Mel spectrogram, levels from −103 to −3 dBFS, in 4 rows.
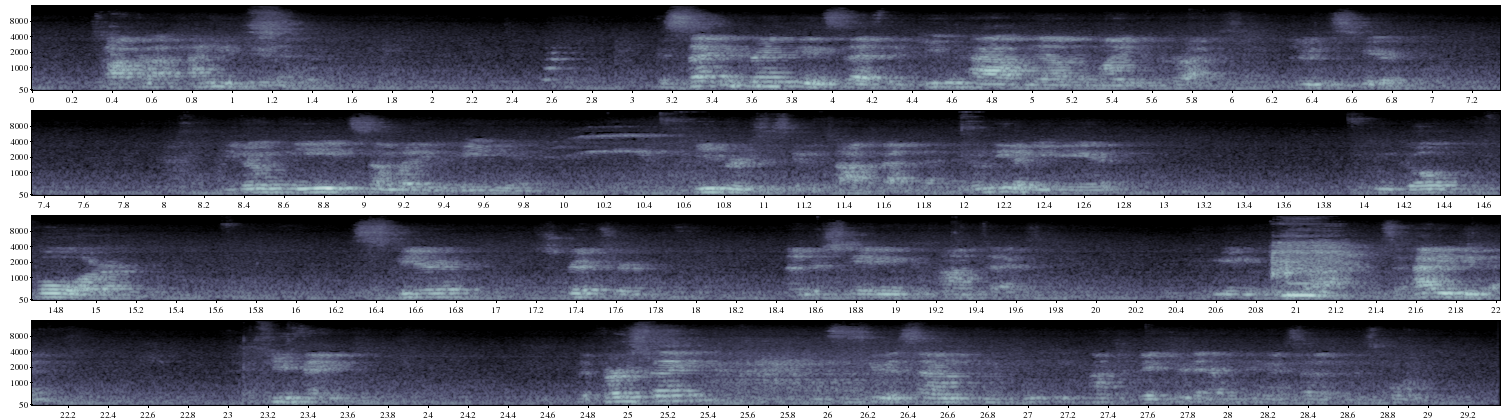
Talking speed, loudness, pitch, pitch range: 160 wpm, -37 LUFS, 150 Hz, 125-170 Hz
